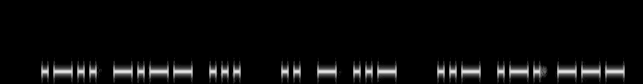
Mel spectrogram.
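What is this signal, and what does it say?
Morse code, heard as a keyed tone, about 20 wpm, 600 Hz. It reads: LYS ITU URO
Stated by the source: Morse code practice of short Danish words at 20 wpm, from CW med Gnister.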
